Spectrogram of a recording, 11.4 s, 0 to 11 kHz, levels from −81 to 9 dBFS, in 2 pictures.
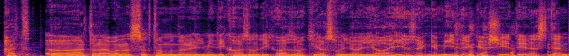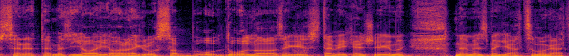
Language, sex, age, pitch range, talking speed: Hungarian, male, 60-79, 65-80 Hz, 175 wpm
